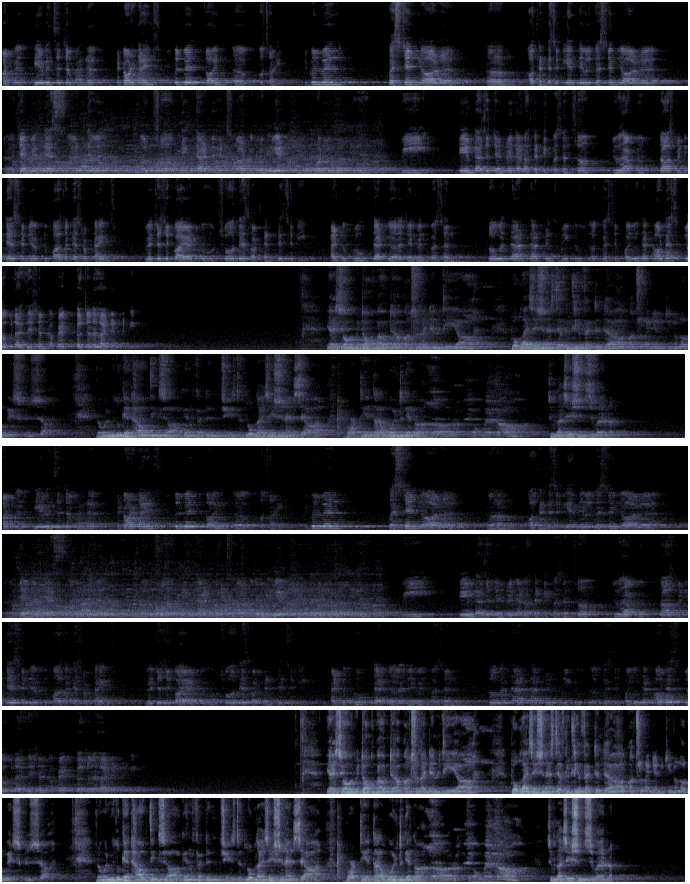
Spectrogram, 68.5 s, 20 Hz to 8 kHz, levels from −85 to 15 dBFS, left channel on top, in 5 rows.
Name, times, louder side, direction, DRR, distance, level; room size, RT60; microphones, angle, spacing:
voice 1, 0.0-1.9 2.3-5.6 6.0-6.9 7.7-9.1 9.7-10.2 10.5-13.2 13.7-16.0 16.4-19.4 20.0-21.1 21.6-22.3 22.8-25.6 25.9-26.6 26.9-29.7 30.3-33.5 34.0-36.5 37.2-43.8, left 3 dB, 55° left, 0.3 m, -42 dB
sound 1, 13.9-21.3, equal, 5° left, 1.0 m, -42 dB
voice 2, 47.1-55.9 56.3-65.4 65.8-67.1, right 5 dB, 60° right, 0.3 m, -33 dB
7.2 x 7.0 x 2.6 m
head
